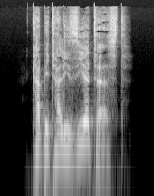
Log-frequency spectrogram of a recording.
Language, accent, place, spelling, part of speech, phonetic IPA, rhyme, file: German, Germany, Berlin, kapitalisiertest, verb, [kapitaliˈziːɐ̯təst], -iːɐ̯təst, De-kapitalisiertest.ogg
- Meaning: inflection of kapitalisieren: 1. second-person singular preterite 2. second-person singular subjunctive II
